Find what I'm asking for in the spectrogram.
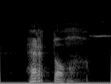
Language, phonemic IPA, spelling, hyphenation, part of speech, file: Dutch, /ˈɦɛr.tɔx/, hertog, her‧tog, noun, Nl-hertog.ogg
- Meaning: duke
